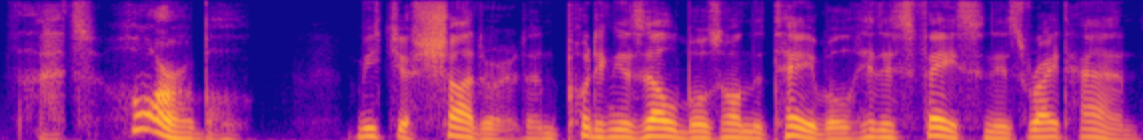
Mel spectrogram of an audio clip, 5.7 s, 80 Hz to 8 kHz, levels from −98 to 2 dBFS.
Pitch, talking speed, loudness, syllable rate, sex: 135 Hz, 190 wpm, -21 LUFS, 5.4 syllables/s, male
